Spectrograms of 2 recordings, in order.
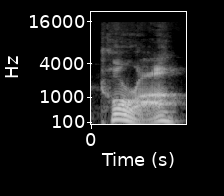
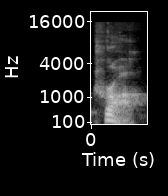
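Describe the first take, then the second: First: The O vowel is kept in the word. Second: The O vowel is dropped from the word. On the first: The speaker calls it right. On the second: The speaker calls it wrong.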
